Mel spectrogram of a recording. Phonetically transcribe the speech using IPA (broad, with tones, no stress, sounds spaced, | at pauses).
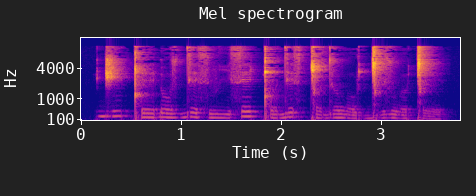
d͡ʒ i˦ ǃʼ e˨ ɗ o˨ z d e˦˨ s v i˨ s e˦ ǃʼ ɵ˨ d e˦ s ǀ ɵ˨ d ɵ˦ w o˨ w ɡ͡ǀ i˨˦ z w ɵ˨ ǀ e˨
